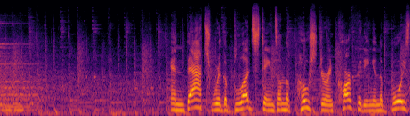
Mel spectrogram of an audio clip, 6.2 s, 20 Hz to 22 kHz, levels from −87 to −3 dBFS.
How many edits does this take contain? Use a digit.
2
